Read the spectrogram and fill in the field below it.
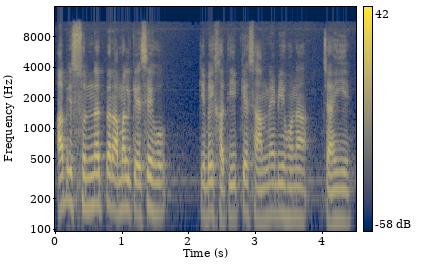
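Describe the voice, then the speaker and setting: A man answering callers' religious questions on a TV studio show. His voice sits at an ordinary, medium pitch. He explains calmly and at length, and pronounces difficult words slowly and clearly. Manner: patient and explanatory, spells out the right pronunciation slowly. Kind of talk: religious call-in Q&A on TV.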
